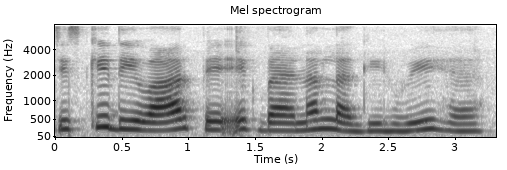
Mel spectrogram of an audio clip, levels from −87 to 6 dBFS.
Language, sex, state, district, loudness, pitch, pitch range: Hindi, female, Jharkhand, Ranchi, -15 LUFS, 225 Hz, 200-240 Hz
